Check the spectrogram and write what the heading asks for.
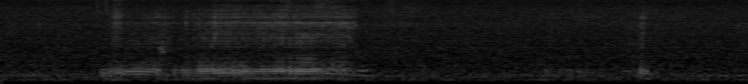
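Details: Female dog snoring deeply enough to be mistaken for TV bass: one soft, fluttering snore lasting about a second in a quiet room, then a faint snort.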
